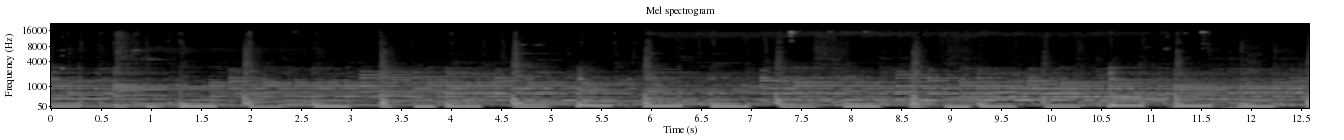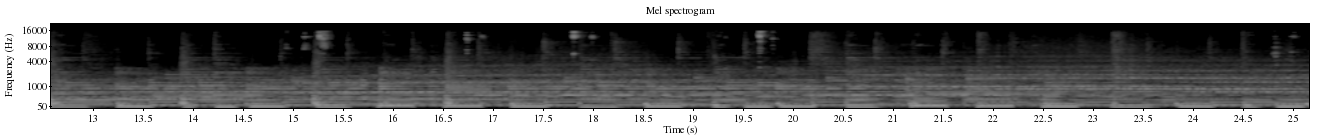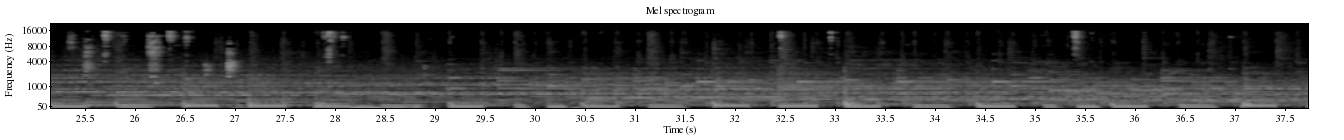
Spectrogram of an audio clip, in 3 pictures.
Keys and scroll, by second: 0.0-0.1 typing, 5.2 Up, 14.5-19.8 typing, 22.4 BackSpace, 22.6 BackSpace, 22.7 BackSpace, 22.9 BackSpace, 24.4-30.4 typing, 32.4-33.0 typing, 34.0-37.4 typing.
